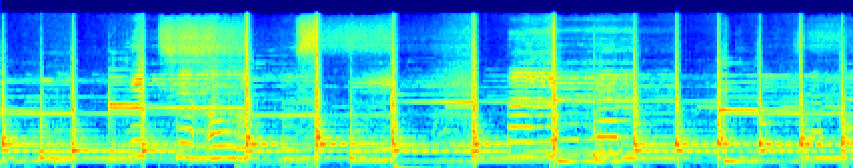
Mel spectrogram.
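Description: Live Javanese jaranan music. Drums keep a quick, steady beat of about four strokes a second over ringing, held metal gamelan notes.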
